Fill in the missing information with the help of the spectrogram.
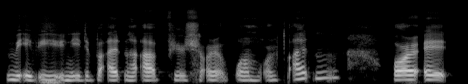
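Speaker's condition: Spasmodic dysphonia; shaky

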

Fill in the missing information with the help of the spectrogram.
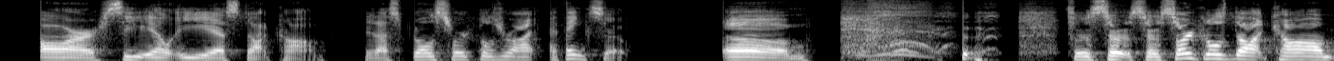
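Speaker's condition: Cleft lip and palate

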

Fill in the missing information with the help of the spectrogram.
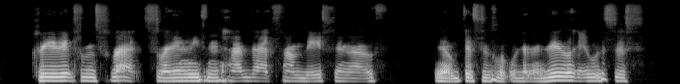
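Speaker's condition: Spinal muscular atrophy; progressive

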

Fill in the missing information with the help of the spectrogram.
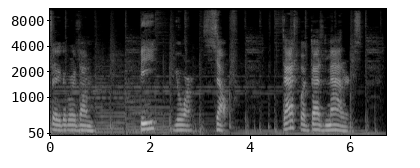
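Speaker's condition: Down syndrome

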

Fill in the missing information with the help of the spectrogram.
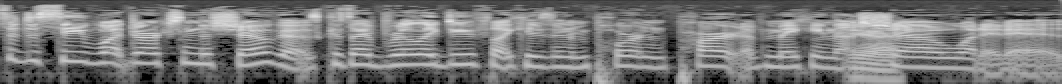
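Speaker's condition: No condition

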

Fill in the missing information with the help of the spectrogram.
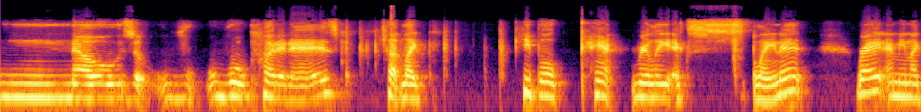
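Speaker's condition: Stutter; stutter since before public speaking, lifelong fear of talking to people; pronounced stutter audible during interview; at times takes a couple of seconds to say words; repeated sounds, prolonged sounds

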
